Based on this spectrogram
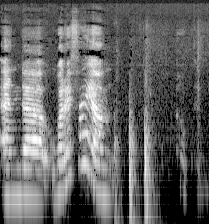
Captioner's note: there is a knock at the door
